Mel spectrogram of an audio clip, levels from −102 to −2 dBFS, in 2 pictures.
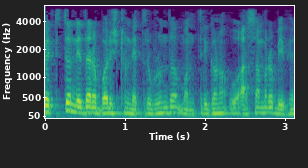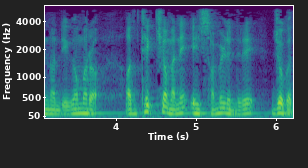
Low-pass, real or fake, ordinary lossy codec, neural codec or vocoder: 5.4 kHz; real; none; none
